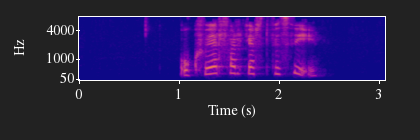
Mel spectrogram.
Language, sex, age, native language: Icelandic, female, 18-19, Icelandic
